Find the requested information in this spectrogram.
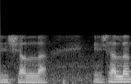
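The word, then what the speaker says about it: إن شاء الله: আমরা ইনশাআল্লাহটা অনেক সময় আমাদের দেশি ভাষায় বলি, দেশি সিস্টেমে বলি ইনশাআল্লাহ না বলে বলা উচিত ইনশাআল্লাহ। হামজাটা স্পষ্টত উচ্চারণ করতে হবে, ইনশাআল্লাহ, আল্লাহটা আলগা করে হামজাটা উচ্চারণ করতে হবে, তবে ঠিক আছে।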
